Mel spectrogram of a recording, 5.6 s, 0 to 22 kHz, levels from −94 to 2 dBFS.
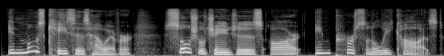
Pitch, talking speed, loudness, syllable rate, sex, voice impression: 170 Hz, 95 wpm, -18 LUFS, 4.2 syllables/s, male, masculine, middle-aged, powerful, slightly hard, fluent, slightly intellectual, slightly mature, wild, lively, slightly strict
